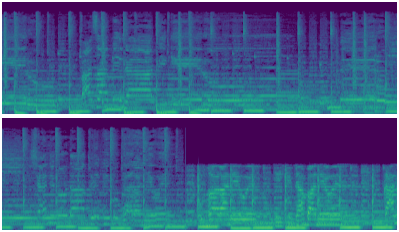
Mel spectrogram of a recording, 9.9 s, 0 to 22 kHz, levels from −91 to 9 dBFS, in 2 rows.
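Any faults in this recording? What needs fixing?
At 7.23 s the sound abruptly turns dull and boxy and stays that way to the end, with nothing above 3.8 kHz. The level shifts by roughly 5 dB and new background noise appears about 30 dB below the signal, with no gap at the change. This is likely an input switched to a poorer device, such as a headset call profile. Lock the recording input so the system cannot change devices mid-recording.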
